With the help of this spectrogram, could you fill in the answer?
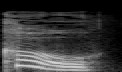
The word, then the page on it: coal: British English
